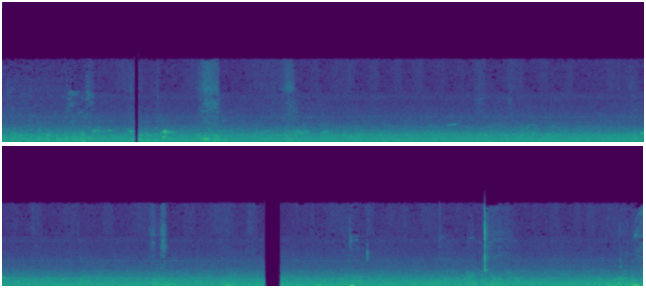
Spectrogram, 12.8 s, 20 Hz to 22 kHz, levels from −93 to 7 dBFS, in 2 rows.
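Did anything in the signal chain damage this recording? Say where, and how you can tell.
Yes. There are two blocks of digital silence in the speech: a 40 ms dropout at 1.32–1.36 s and a longer 160 ms hole at 9.04–9.2 s. In each, the signal drops straight to silence and returns with no fade. The first is heard as a short hole, the second as a longer gap. Hard-edged zeroed blocks like these point to the driver or buffer stage, where output samples were not delivered in time.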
